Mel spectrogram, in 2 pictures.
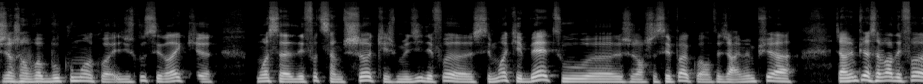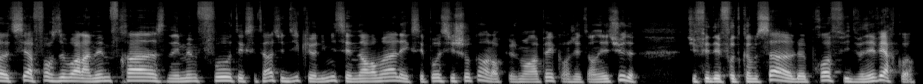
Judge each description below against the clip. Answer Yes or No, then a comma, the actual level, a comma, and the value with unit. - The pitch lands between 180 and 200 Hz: No, medium, 140 Hz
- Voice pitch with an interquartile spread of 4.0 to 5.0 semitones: Yes, average, 4.6 semitones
